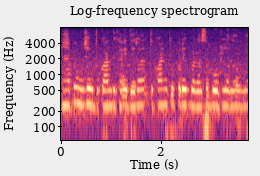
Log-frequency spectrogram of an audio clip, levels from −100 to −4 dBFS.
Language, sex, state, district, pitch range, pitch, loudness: Hindi, female, Himachal Pradesh, Shimla, 250-260 Hz, 255 Hz, -16 LUFS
